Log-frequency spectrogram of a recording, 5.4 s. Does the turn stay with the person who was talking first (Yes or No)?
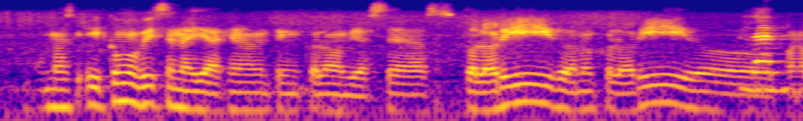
No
